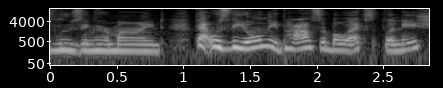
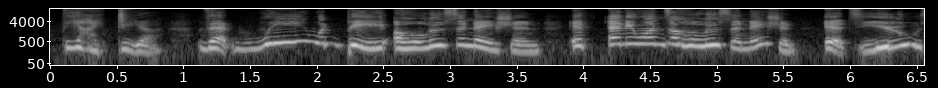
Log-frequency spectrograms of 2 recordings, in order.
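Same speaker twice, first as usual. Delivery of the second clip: indignant; 4 semitones higher, 5 dB louder than usual. Acted. Mister Bunny indignantly retorting.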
